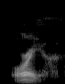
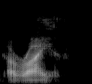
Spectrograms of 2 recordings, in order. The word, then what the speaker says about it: Orion: From Vancouver, the Crown Princess and the Viking Orion. I said that wrong. Orion. Where'd that come from? Viking Orion.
